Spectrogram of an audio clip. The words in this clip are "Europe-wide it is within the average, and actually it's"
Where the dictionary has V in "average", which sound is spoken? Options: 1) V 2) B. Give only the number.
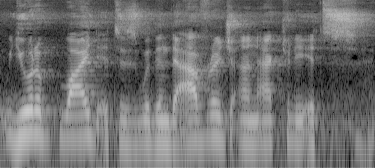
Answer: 1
